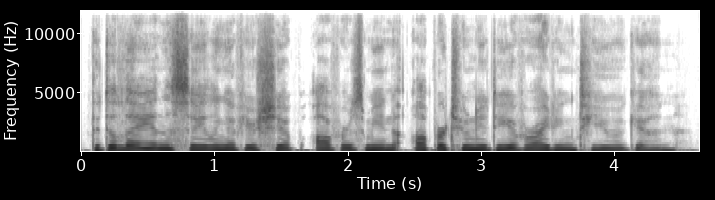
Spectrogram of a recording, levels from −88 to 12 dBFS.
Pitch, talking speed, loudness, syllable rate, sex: 210 Hz, 220 wpm, -15 LUFS, 6.3 syllables/s, female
